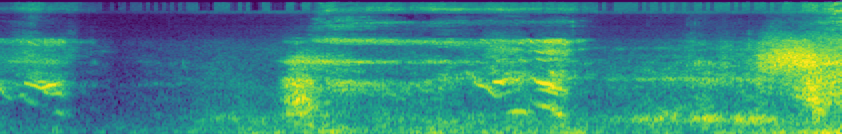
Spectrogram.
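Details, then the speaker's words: Woman paralysed after a stroke, supported on a pillow, during passive shoulder range-of-motion exercises: irregular noisy, rasping, wheezy, strained breaths worsened by arm pain, said to be temporary; laboured noisy breathing. "You can probably hear her breathing. It's actually the pain she gets from the arm that brings on worse breathing."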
